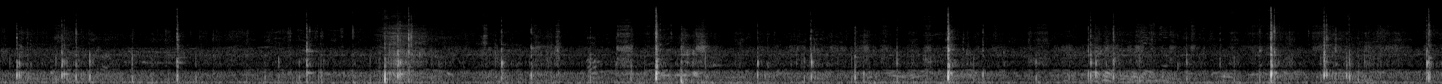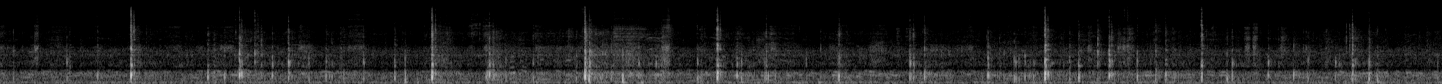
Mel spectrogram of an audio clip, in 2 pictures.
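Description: A tennis ball bounces on a clay court.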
